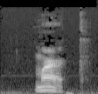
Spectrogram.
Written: Mark

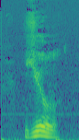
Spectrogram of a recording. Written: Juul

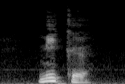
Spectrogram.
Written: Mieke

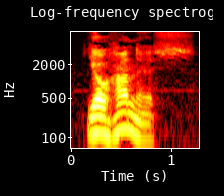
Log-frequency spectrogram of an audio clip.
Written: Johannes

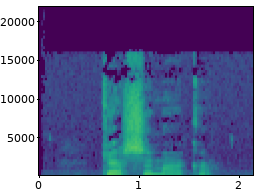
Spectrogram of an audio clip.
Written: Kersemaeker

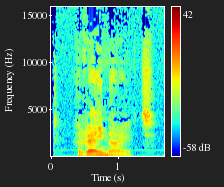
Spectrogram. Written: Reinaart

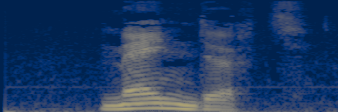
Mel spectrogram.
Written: Meindert

